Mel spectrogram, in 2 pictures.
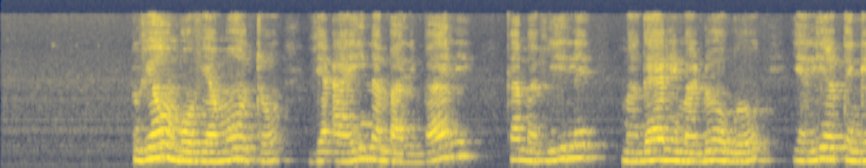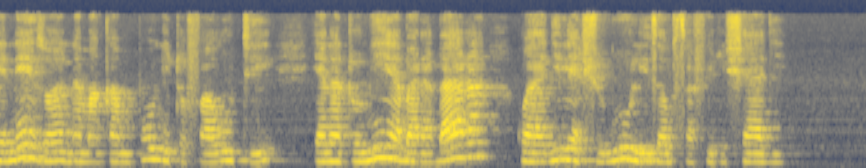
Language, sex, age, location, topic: Swahili, female, 25-35, Dar es Salaam, government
